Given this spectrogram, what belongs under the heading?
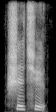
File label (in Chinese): "失去", Chinese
